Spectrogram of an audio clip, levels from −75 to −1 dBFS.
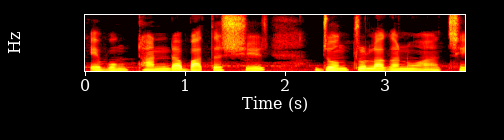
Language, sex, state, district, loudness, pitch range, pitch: Bengali, female, Tripura, West Tripura, -18 LUFS, 195-205 Hz, 200 Hz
